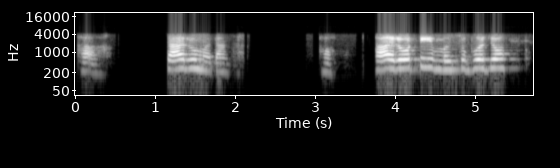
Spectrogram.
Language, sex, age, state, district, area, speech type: Sindhi, female, 18-30, Gujarat, Junagadh, rural, conversation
